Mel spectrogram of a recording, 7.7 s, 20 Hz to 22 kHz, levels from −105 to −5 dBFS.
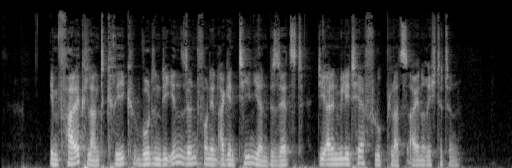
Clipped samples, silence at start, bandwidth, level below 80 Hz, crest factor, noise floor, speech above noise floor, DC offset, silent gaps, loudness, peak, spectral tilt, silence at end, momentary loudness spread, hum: under 0.1%; 0.35 s; 16 kHz; -50 dBFS; 20 dB; -79 dBFS; 47 dB; under 0.1%; none; -32 LUFS; -12 dBFS; -5 dB/octave; 0.8 s; 10 LU; none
